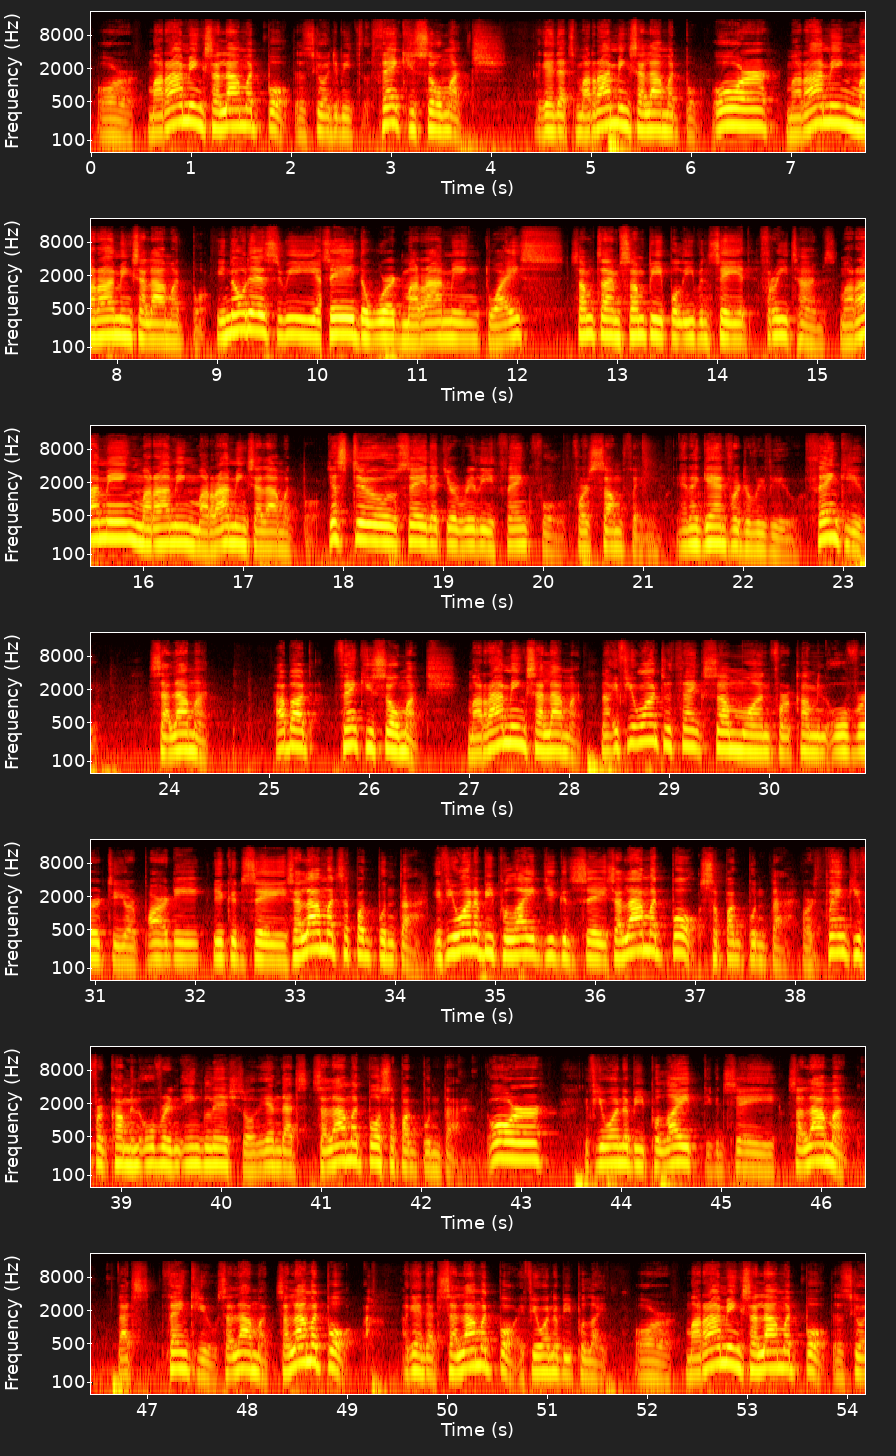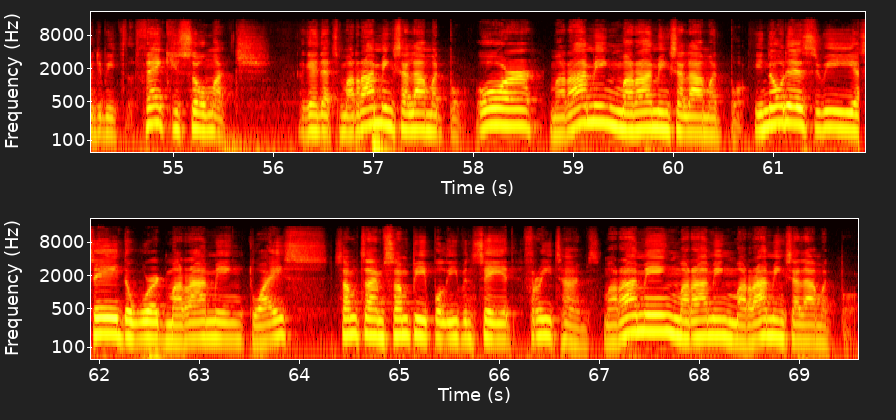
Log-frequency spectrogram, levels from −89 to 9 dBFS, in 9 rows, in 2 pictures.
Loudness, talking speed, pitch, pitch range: -19 LUFS, 160 wpm, 150 Hz, 130-170 Hz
